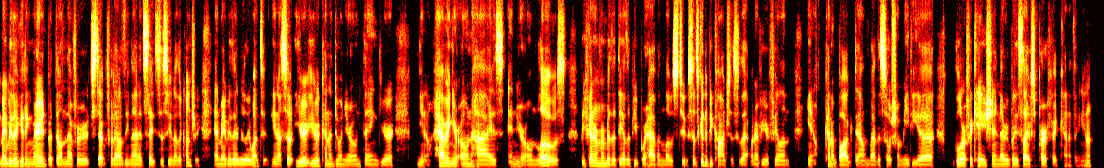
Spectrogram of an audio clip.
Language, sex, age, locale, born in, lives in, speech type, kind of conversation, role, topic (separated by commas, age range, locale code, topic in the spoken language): English, male, 20-24, en-US, United States, United States, conversation, advice, advisor, How can I get unstuck from my goals?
